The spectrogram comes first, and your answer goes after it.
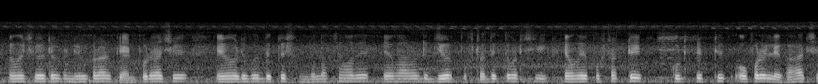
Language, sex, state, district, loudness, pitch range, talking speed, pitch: Bengali, male, West Bengal, Malda, -21 LUFS, 130-140 Hz, 205 wpm, 135 Hz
